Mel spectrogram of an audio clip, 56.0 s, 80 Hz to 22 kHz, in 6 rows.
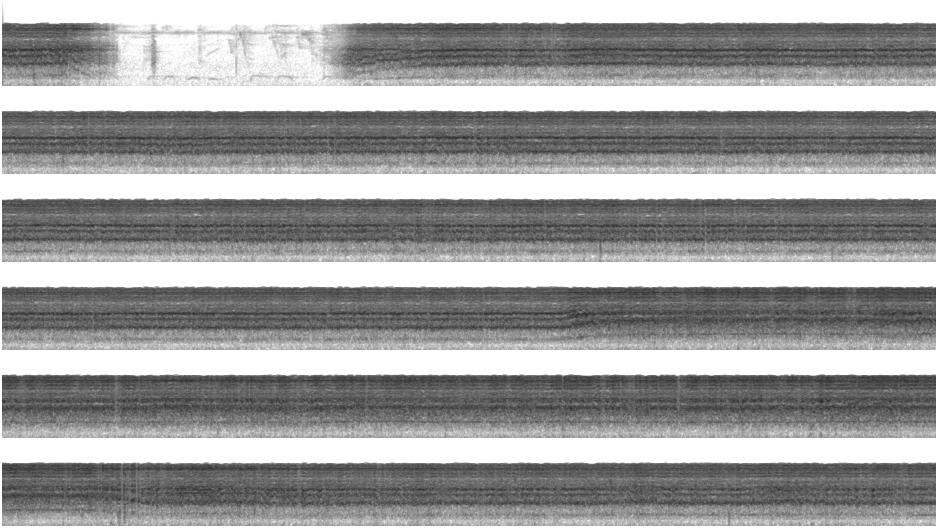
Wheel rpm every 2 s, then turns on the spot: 30, 70, 140, 140, 150, 150, 150, 150, 150, 150, 150, 150, 150, 150, 150, 150, 170, 220, 210, 220, 220, 220, 220, 200, 160, 160, 160, 160.
none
